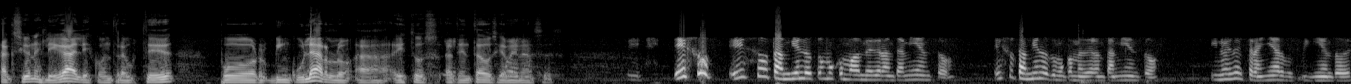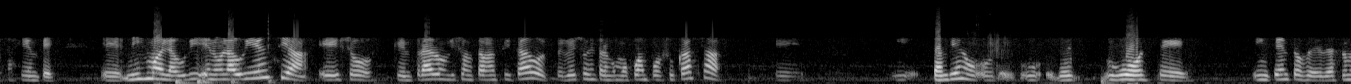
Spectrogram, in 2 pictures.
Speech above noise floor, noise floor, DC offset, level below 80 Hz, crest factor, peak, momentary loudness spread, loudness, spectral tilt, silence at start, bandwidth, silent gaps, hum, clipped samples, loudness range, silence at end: 35 dB; -56 dBFS; under 0.1%; -54 dBFS; 16 dB; -6 dBFS; 15 LU; -21 LUFS; -6 dB/octave; 0 s; 13 kHz; none; none; under 0.1%; 7 LU; 0 s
